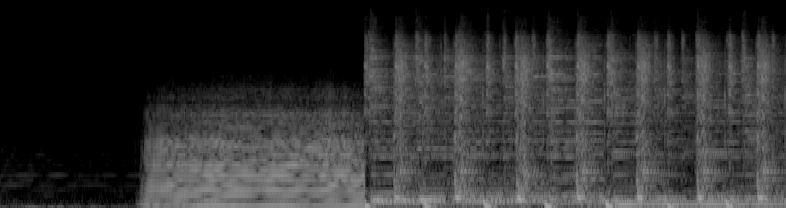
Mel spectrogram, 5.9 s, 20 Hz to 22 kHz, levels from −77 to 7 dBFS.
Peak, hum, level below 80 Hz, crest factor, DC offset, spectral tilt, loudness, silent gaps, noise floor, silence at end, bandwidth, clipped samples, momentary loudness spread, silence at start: -14 dBFS; none; -44 dBFS; 16 dB; under 0.1%; -3.5 dB/octave; -28 LUFS; none; -56 dBFS; 0 s; 18 kHz; under 0.1%; 3 LU; 0.2 s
